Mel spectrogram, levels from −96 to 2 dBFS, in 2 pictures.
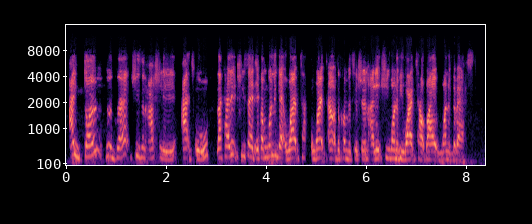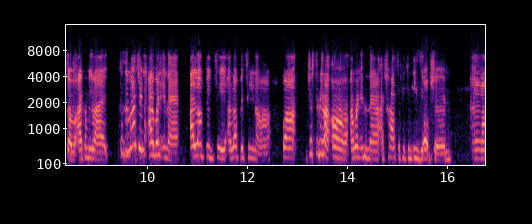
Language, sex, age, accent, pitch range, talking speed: English, female, 20-39, British, 225-300 Hz, 255 wpm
